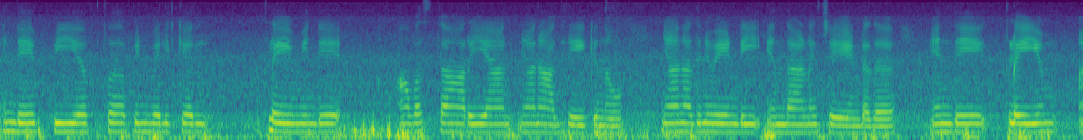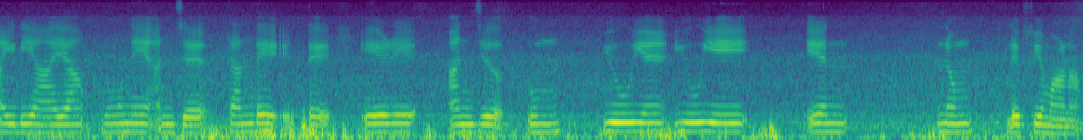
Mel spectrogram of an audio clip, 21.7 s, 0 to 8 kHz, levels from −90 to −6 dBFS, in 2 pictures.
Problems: constant background noise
